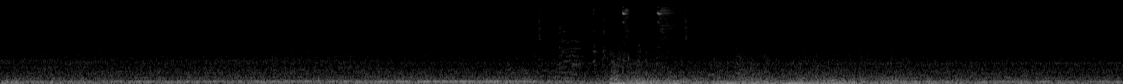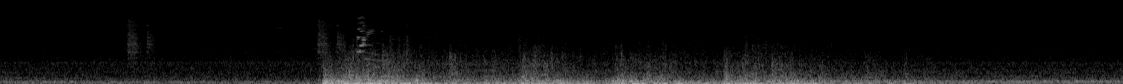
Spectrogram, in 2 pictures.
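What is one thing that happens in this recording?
A bus engine hums low and steady as the bus drives along.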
